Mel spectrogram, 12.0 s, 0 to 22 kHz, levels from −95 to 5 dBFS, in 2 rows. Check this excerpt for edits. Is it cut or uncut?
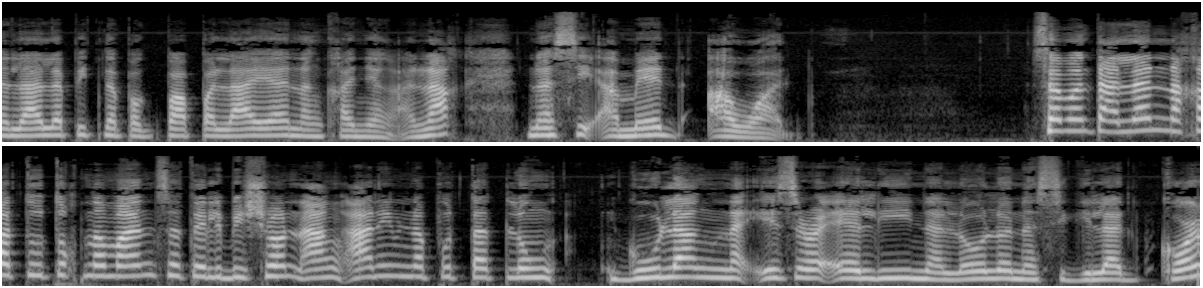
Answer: cut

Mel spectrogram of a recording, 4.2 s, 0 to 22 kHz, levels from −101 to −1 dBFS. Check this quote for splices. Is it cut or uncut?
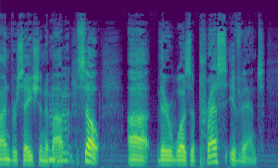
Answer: cut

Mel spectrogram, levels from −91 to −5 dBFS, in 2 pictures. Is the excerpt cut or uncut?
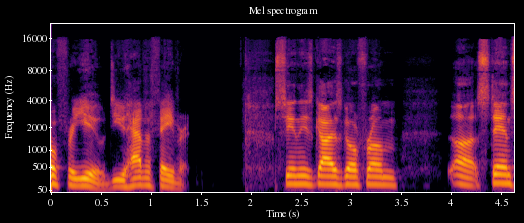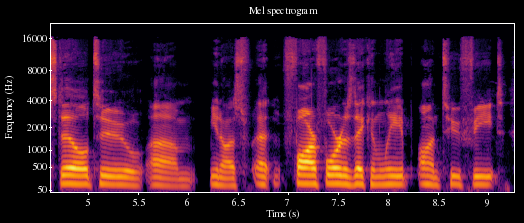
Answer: cut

